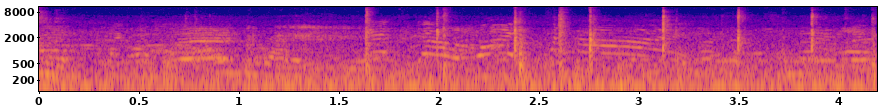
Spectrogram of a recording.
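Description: Players shouting to each other across a soccer pitch: short, distant calls, with a few sharp knocks or claps scattered among them over a steady low hum.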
